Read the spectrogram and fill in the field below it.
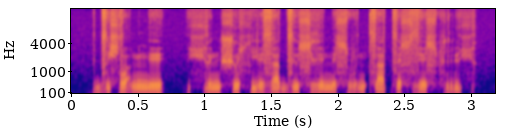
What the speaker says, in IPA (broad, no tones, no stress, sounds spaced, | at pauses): d͡z ə ç lˠ a̰ n ŋ e | ç ʏ n ʃ ʏ ɬ j e z a d͡z ɨ ɬ ɣ e n e ɬ v ə̰ n t͡s a t͡s ɛ ɬ z e ɬ f r ʏ ç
